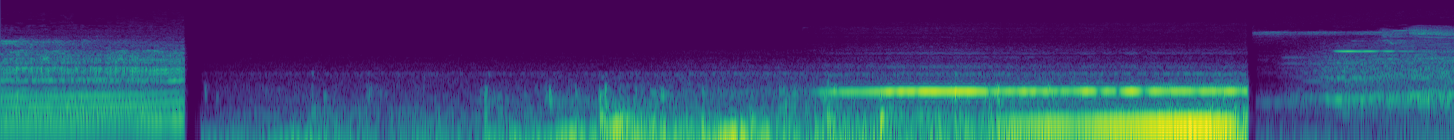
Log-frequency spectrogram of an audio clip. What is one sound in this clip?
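A whale calls with low, drawn-out moans.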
